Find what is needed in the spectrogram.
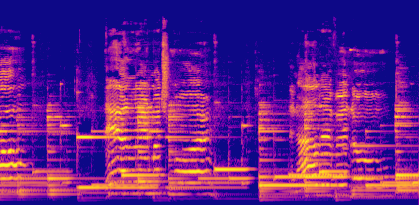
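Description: Musser vibraphone played with four mallets, chords and melody notes struck in clusters and left ringing, over a play-along backing track with a low bass line. A voice sings wordlessly along in two short passages.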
